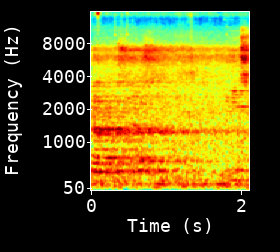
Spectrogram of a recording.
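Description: Many voices singing or chanting together in a large, echoing church, holding long steady notes with no break.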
